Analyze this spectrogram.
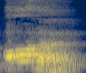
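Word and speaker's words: honour: যাই silent H ওয়ার্ডগুলোতে এইচ আছে কিন্তু এইচ এর উচ্চারণ আমরা করবো না ফাস্টে আসছে কি এইচ ও এন ও ইউ আর অনার অনার এইচ ও এল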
